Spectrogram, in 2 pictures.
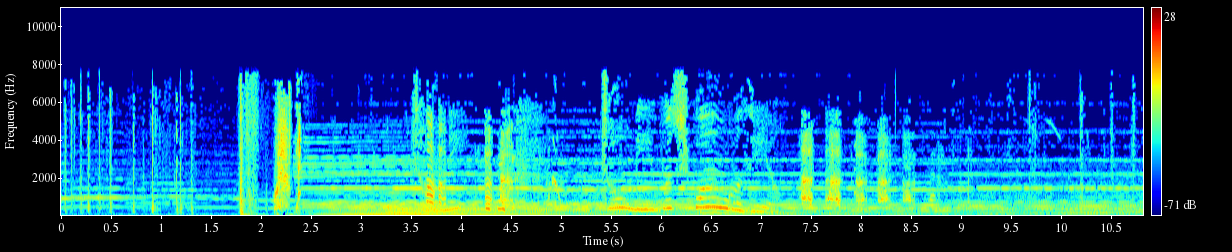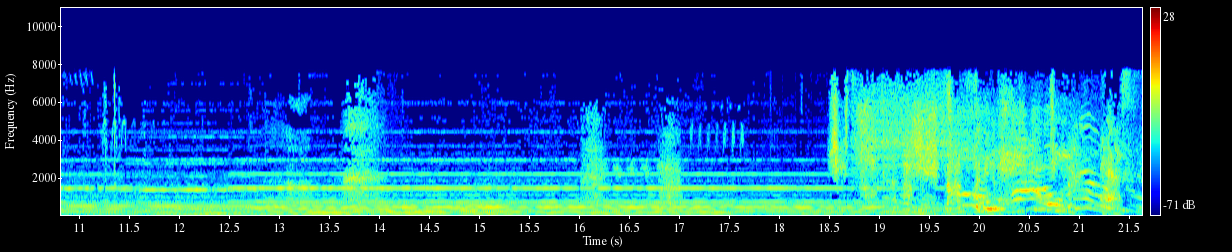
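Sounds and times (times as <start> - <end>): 
sustained tonal music-like sounds: 2.0 - 20.1
laughter: 3.5 - 5.0, 7.3 - 9.7, 18.7 - 21.6
speech: 3.6 - 9.8.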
